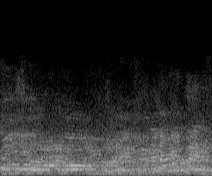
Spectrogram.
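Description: Crowd chatter: many voices talking and calling out at once around a boxing ring.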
